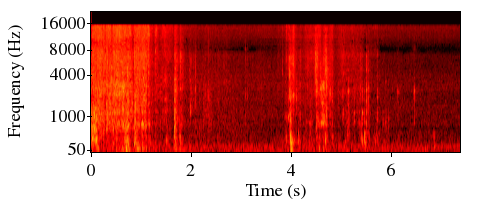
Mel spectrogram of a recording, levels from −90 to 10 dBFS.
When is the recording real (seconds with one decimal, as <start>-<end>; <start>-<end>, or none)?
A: 0.0-3.3; 5.0-7.4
